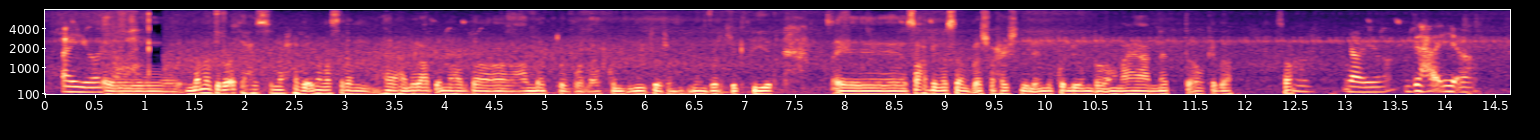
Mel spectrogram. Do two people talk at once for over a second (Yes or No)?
No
